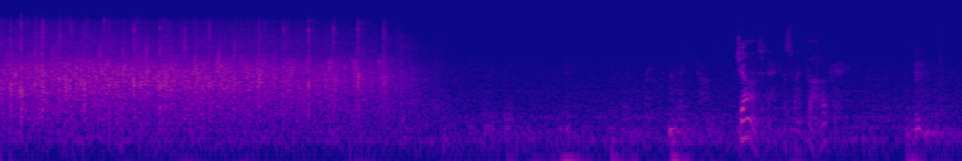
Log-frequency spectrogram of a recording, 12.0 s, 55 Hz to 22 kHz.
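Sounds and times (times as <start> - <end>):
audience applauding: 0.0 - 5.4.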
